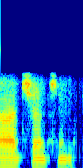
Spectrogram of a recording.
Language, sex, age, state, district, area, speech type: Marathi, male, 18-30, Maharashtra, Ratnagiri, rural, conversation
